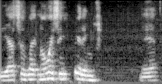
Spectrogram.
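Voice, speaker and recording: A man talks in a Rio de Janeiro accent. He moves at a fairly quick pace with ordinary pitch variation. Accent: carioca. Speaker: entrepreneur. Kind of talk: podcast interview.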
